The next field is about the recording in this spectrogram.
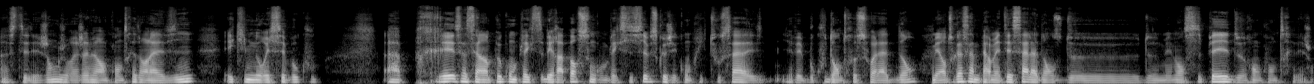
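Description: Monotone, flat intonation at a fairly quick pace on a very clean recording with a silent background. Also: man, fairly low pitch for a man. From France, Bordeaux suburbs. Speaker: drag queen and performer. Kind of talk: interview. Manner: halting, many hesitations.

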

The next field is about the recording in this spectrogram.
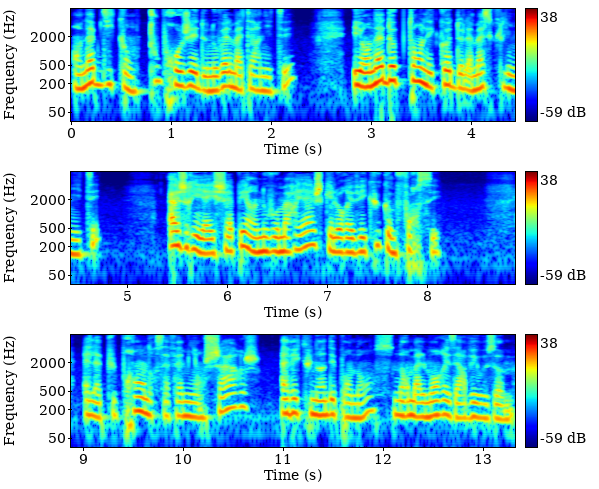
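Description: A woman with a very deep, low pitch talks at a fairly quick pace in a very clean recording with a silent background and a dry, close sound with no echo. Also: ordinary pitch variation. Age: 30s. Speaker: documentary reporter and filmmaker. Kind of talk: scripted narration.

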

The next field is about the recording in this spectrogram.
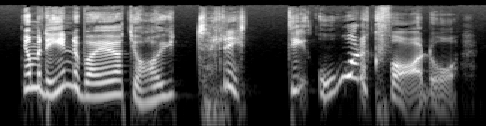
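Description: A woman's voice moves through very wide pitch swings. The sound is dry and close, with no echo. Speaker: fitness and health entrepreneur. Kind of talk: interview.

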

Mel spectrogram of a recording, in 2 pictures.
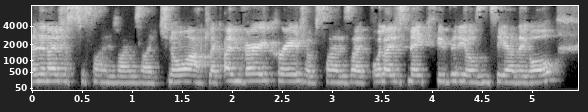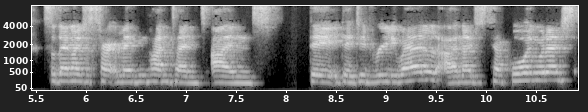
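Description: In a Cork accent, a woman speaks very fast at a medium pitch, with monotone, flat intonation. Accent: Cork Irish. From Cork, Ireland. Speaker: content creator. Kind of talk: casual interview chat.

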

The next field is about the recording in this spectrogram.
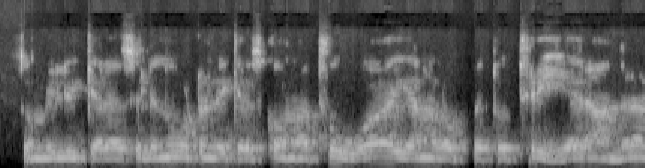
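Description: The voice belongs to a man with a medium pitch. He speaks fairly quickly. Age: 60s. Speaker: karting parent. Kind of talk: live-streamed interview.

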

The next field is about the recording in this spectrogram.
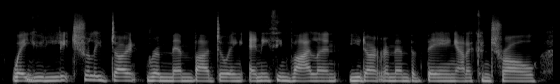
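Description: In an Australian accent, a woman talks at a fairly quick pace with monotone, flat intonation. Her voice is fairly low, on a very clean recording with a silent background. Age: 20s. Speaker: podcast host. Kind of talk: interview.

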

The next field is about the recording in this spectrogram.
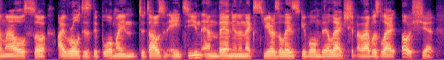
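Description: With a Ukrainian accent, a man speaks at a moderate pace and a fairly low pitch. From Ukraine. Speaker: stand-up comedian. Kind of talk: interview. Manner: halting.

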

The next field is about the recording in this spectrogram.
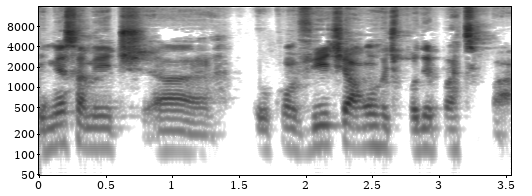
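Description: The man's pitch is medium and his intonation monotone and flat. He talks at a fairly quick pace. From Minas Gerais, Brazil (Conceição do Mato Dentro). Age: 60s. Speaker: business executive. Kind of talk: interview.

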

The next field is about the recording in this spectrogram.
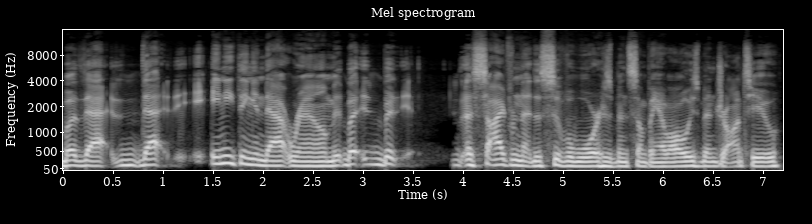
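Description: With an American accent, a man has an unremarkable speaking voice at medium pitch with ordinary pitch variation. He talks at a moderate pace with very even loudness. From Florida, Tampa area. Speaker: documentary journalist. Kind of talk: interview about history.

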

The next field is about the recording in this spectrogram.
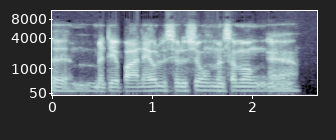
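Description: The man talks with monotone, flat intonation. His pitch sits in the medium range. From Denmark, Esbjerg. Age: 20s. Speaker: professional esports player. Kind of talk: casual chat.

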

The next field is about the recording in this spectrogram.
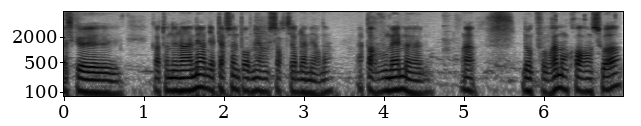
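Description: The speaker has a dark, mellow tone and fairly even intonation, talking at a very fast pace with long, frequent pauses. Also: man, fairly low pitch for a man. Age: 60s. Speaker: photojournalist. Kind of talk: interview. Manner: halting.

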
